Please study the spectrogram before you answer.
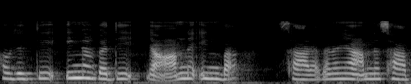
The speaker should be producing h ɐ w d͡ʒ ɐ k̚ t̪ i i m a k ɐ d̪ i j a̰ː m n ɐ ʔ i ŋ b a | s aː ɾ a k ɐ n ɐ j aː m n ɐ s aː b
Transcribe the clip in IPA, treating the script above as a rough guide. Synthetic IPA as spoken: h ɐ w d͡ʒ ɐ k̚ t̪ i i ŋ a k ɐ d̪ i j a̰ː m n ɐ ʔ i ŋ b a | s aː ɾ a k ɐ n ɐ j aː m n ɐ s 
